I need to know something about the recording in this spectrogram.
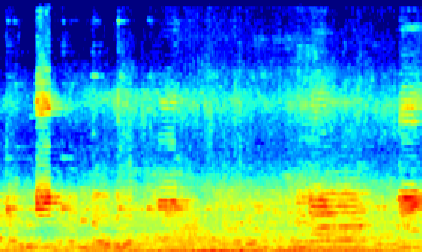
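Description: Busy street ambience: vehicle engines running close by under a steady low rumble, with people's voices around. A short sharp knock about half a second in.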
